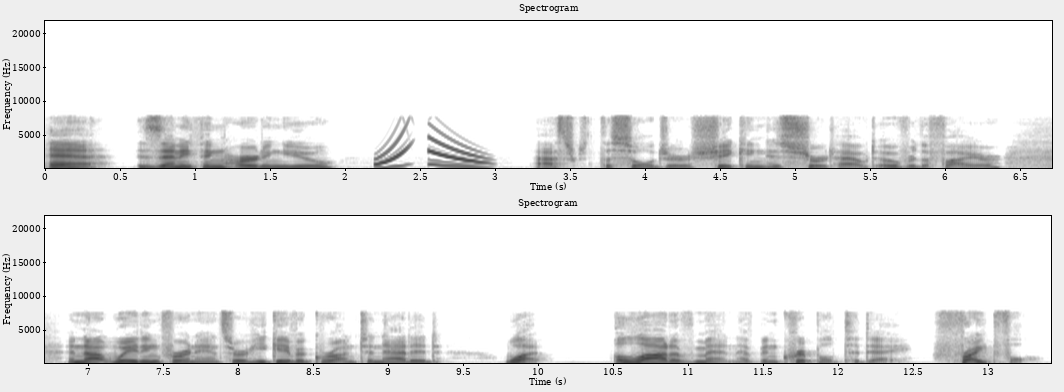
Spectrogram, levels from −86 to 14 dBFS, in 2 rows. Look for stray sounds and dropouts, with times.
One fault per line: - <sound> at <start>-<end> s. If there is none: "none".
- chirp at 2.2-3.0 s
